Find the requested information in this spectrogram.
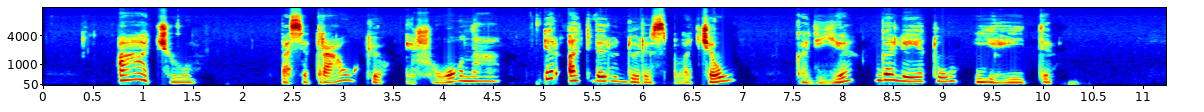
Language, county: Lithuanian, Klaipėda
